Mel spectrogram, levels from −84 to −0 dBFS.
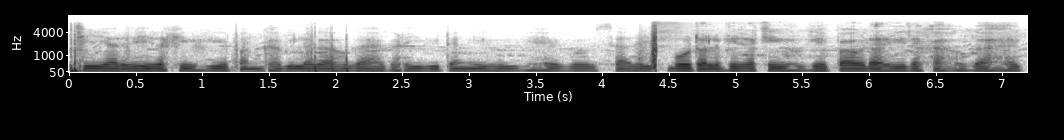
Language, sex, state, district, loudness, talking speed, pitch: Hindi, male, Chhattisgarh, Rajnandgaon, -22 LUFS, 225 wpm, 115 Hz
